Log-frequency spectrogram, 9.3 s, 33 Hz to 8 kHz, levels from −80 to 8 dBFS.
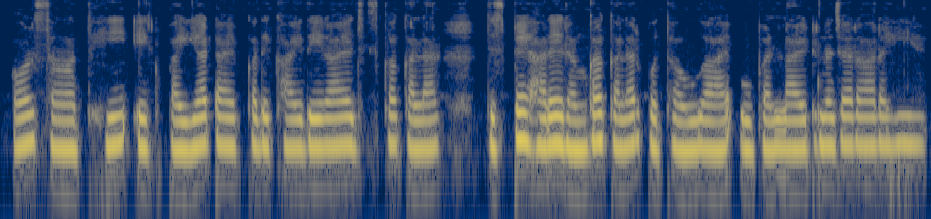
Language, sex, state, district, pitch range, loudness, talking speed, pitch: Hindi, female, West Bengal, Dakshin Dinajpur, 195-215 Hz, -16 LUFS, 175 wpm, 205 Hz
